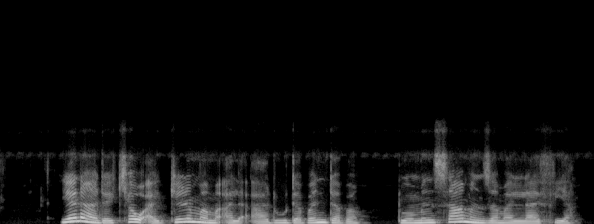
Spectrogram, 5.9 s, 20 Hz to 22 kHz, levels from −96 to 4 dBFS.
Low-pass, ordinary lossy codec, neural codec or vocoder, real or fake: 7.2 kHz; Opus, 24 kbps; none; real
